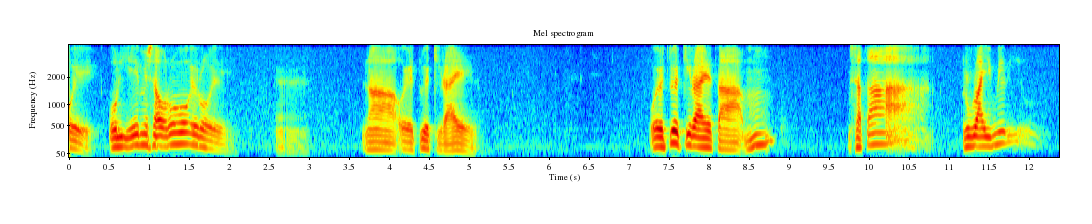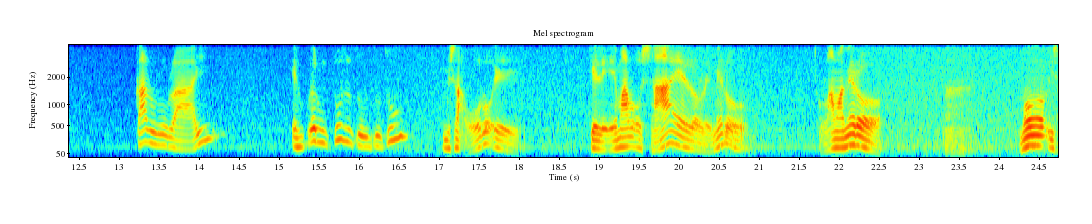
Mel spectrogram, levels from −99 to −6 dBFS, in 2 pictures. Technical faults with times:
13.21-22.58 automatic gain rising

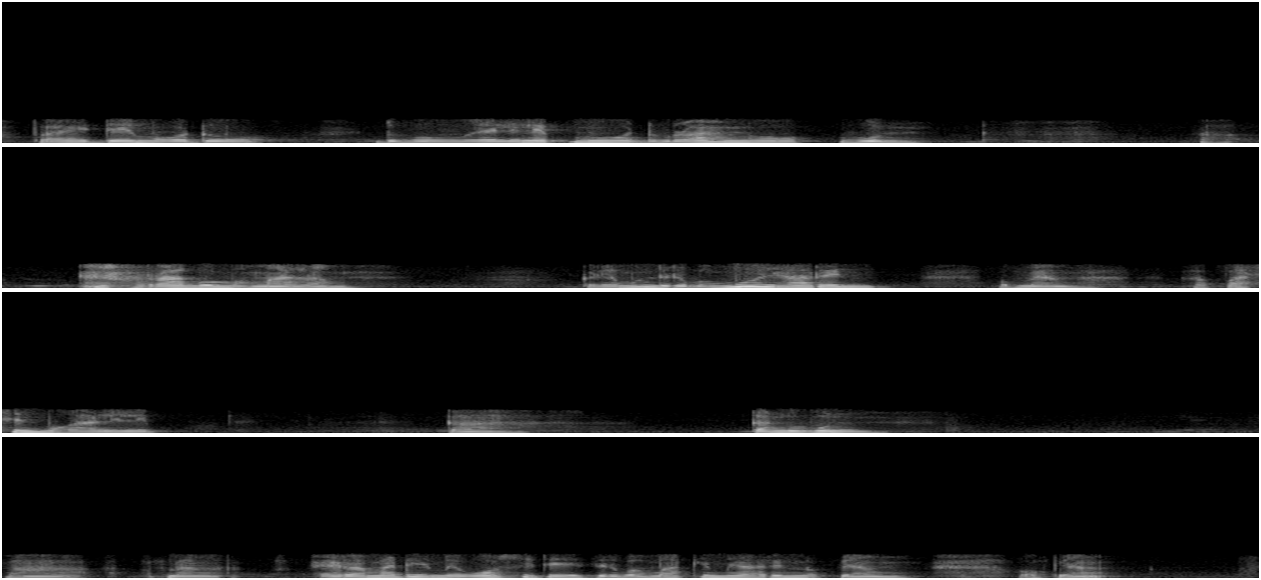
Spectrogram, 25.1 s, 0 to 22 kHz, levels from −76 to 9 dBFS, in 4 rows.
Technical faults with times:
none

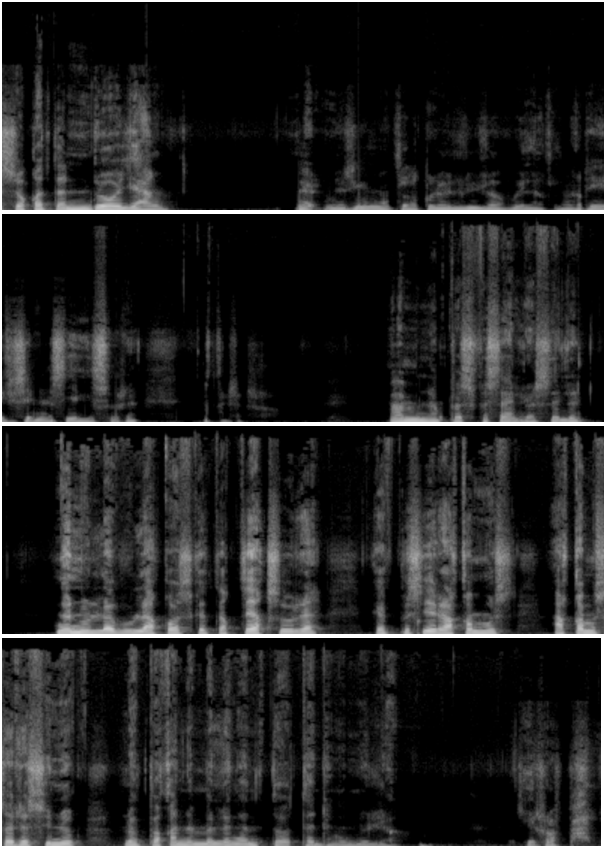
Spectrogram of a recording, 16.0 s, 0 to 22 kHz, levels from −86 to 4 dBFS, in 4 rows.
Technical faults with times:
0.96-2.78 CD scratch ticks
4.57-7.20 CD scratch ticks

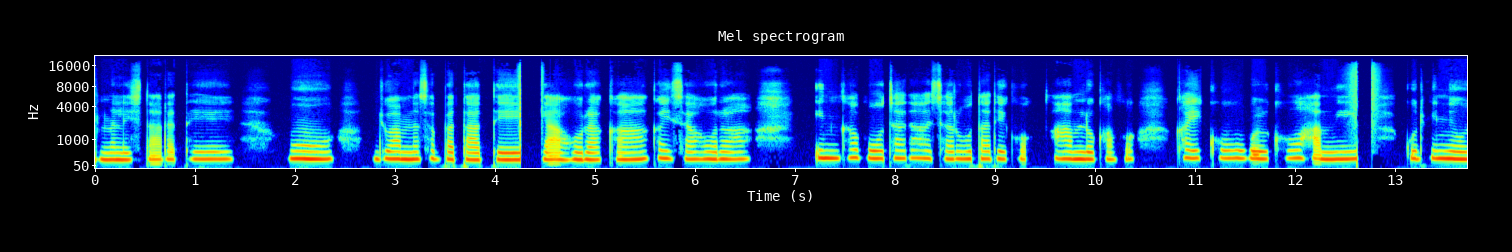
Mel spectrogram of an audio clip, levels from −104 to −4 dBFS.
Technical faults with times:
4.21-4.49 wireless microphone squelch dropout
12.48-12.87 wireless microphone squelch dropout

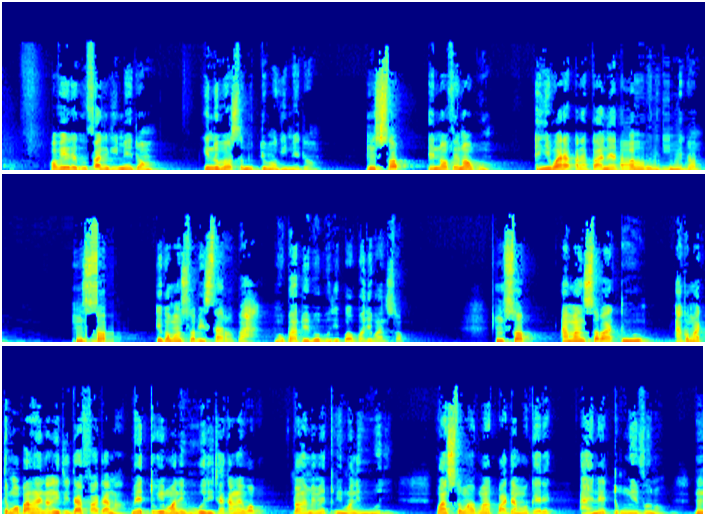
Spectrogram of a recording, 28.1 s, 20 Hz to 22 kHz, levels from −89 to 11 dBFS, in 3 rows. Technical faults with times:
8.14-11.04 robotic sound from repeated short buffers

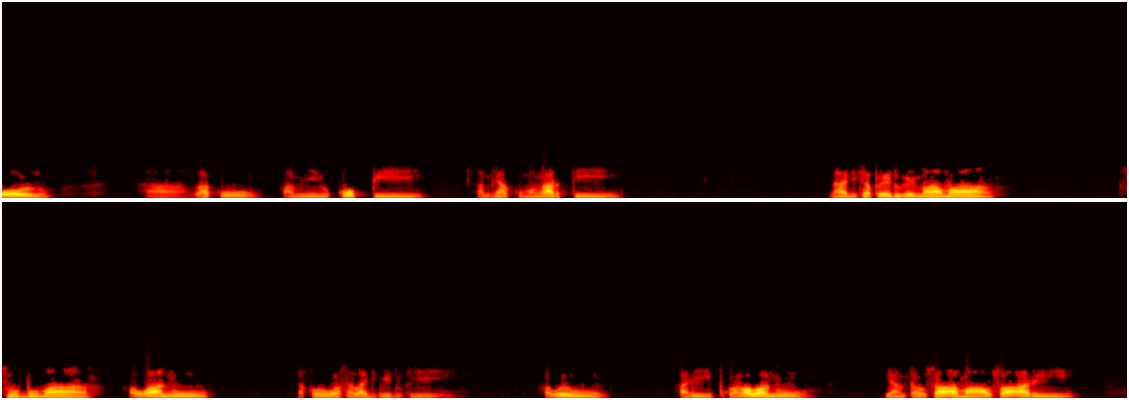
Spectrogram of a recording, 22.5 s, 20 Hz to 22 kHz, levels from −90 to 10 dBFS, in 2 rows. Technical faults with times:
15.60-15.73 lost AMR speech frames

